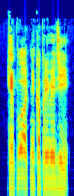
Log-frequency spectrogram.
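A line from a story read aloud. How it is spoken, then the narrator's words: Belated call after someone. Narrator (Russian): запоздало крикнул ей вслед Люд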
